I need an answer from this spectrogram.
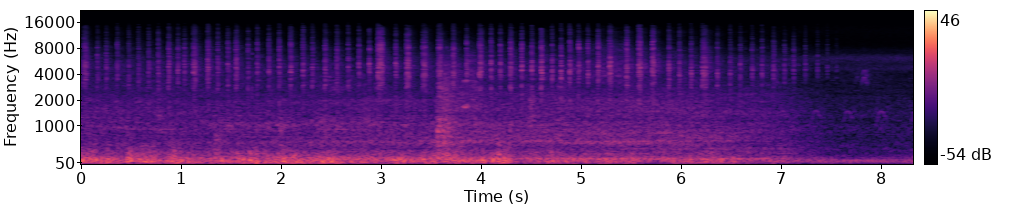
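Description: Train rolling past with a low rumble and a rapid, even clicking of wheels over the rails, fading away near the end.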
